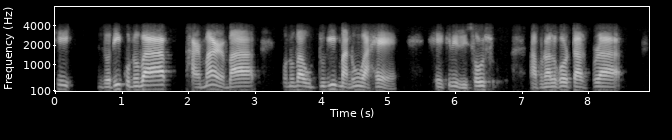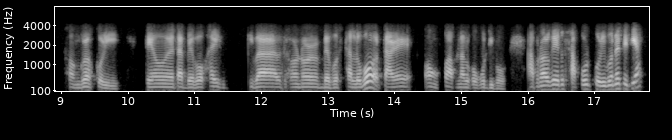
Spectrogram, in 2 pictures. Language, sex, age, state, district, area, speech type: Assamese, male, 60+, Assam, Majuli, urban, conversation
